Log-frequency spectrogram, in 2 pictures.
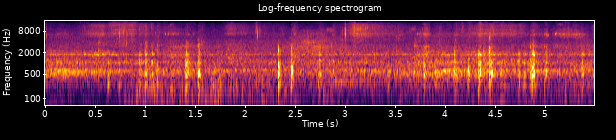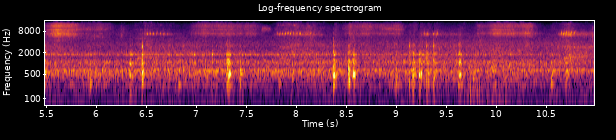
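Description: Small hard wheels rolling along a concrete sidewalk with a steady hum. Irregular clicks and knocks come a few times a second as the wheels cross joints and cracks in the pavement.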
